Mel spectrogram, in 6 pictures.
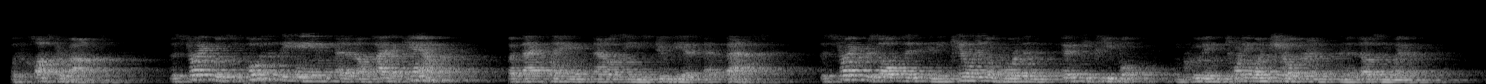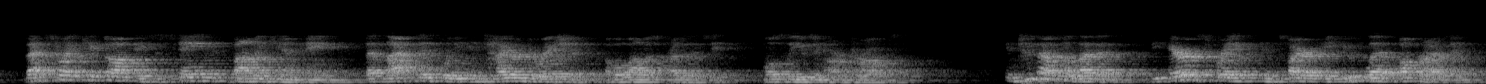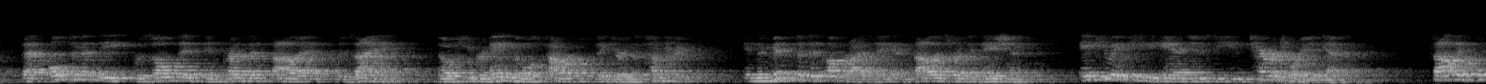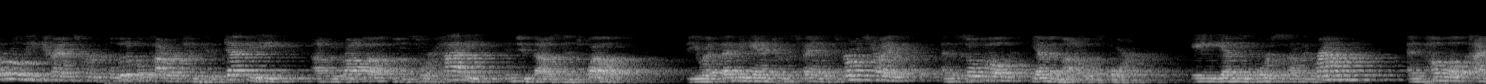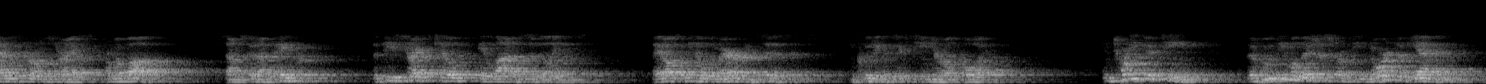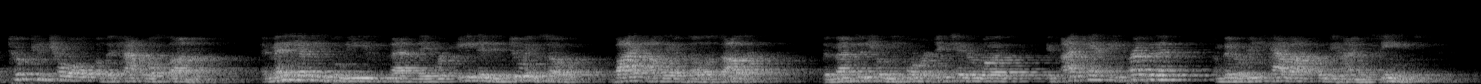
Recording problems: room echo; strong; dies away in 1.2 s
off-mic speech; far
high frequencies cut off; severe; nothing above 4 kHz

